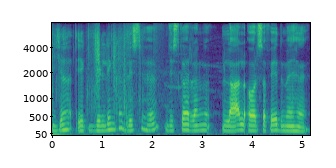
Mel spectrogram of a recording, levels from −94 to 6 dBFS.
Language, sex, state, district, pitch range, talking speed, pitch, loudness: Hindi, male, Jharkhand, Ranchi, 130-150 Hz, 150 wpm, 135 Hz, -17 LUFS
